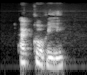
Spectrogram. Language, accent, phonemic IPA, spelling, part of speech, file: French, Canada, /a.ku.ʁje/, accouriez, verb, LL-Q150 (fra)-accouriez.wav
- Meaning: inflection of accourir: 1. second-person plural imperfect indicative 2. second-person plural present subjunctive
